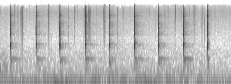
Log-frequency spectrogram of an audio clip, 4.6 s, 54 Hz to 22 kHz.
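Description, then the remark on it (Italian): A metronome ticks steadily at 120 beats per minute, nine crisp, evenly spaced clicks with a faint low ring under each, alone with no voices. “Il metronomo, che è uno strumento perfetto, ti può dare battiti in numero di 40 a 200 circa al minuto”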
